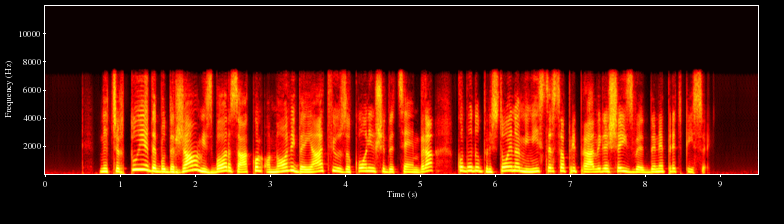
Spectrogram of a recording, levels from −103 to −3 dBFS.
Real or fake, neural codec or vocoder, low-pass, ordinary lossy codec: fake; codec, 16 kHz, 1 kbps, X-Codec, HuBERT features, trained on general audio; 7.2 kHz; none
